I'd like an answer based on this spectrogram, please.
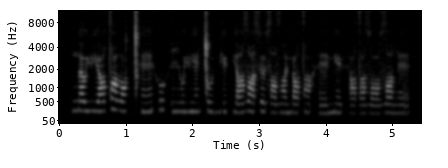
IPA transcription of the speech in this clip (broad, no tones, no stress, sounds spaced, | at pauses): n a u̯ vʲ œ y̯ tˤ u ðˤ œ ǀʰ ẽ h u h i u̯ vʲ ɛ̃ ǀ u bʲ ø pʲ a zˤ ɛ s ø s e zˤ ẽ mʲ e tˤ œ̃ h ẽ mʲ ɛ̃ y̯ h ɛ dˤ œ zˤ ø zˤ i n ẽ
